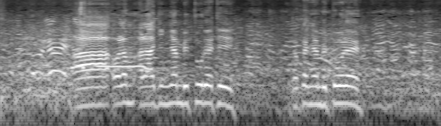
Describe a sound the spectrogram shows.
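A man chants loudly over the crowd.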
